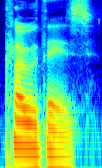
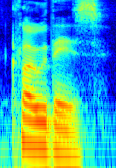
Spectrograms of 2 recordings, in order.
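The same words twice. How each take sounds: The two takes are said the same way.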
